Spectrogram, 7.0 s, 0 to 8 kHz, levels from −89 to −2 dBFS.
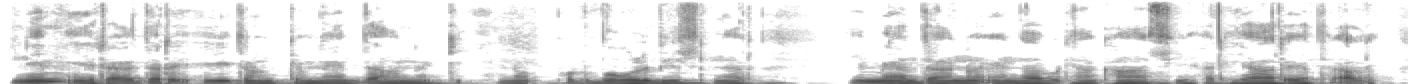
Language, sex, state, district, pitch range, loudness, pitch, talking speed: Sadri, male, Chhattisgarh, Jashpur, 115-120 Hz, -33 LUFS, 115 Hz, 130 wpm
